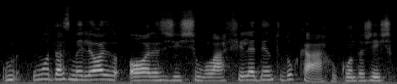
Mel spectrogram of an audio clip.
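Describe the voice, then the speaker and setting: A woman's voice: medium pitch, fast talker, darkish tone, slight background noise. A Brazilian speech therapist, a woman, guesting on a TV morning show and explaining child speech development, animatedly acting out sounds. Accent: Brazilian Portuguese.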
